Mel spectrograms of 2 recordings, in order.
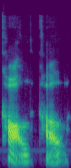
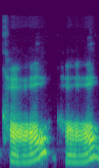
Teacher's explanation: people will simply just use the light L or the front L in both positions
